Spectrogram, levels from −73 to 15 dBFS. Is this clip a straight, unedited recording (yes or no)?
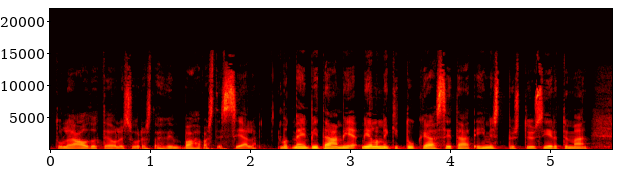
no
